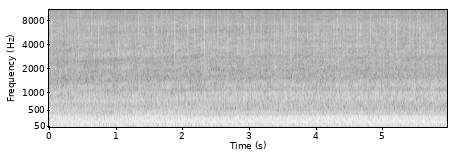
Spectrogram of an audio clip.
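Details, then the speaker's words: Stock 440 Mopar big block from a camper, in a Chevy K10, with the biggest cam that fits, at about 700–800 rpm idle, gauge about 175°F: choppy, stumbling idle under the cam lope. Misfire suspected from two plug wires with bad spots, or too little rpm over the cam; new wires planned. "We think the one plug wire had a little bit of a bad spot in it. Actually, two of them did. We're gonna put new plugs on or new wires on it, but we think that's why it's misfiring."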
